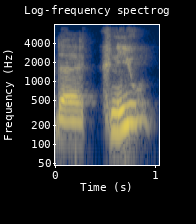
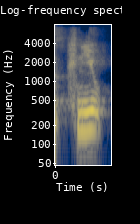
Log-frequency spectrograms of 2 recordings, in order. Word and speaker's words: kniv: an example of that would be the word kniv, the word for knife. So kniv, K-N-I-V. The last letter, that would be a V historically, but has been weakened to a U kind of sound. So kniv instead of kniv as it would have been.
